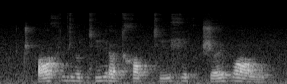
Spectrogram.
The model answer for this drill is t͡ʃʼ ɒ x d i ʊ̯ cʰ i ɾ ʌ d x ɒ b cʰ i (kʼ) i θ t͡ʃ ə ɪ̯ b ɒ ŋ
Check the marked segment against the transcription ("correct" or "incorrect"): incorrect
